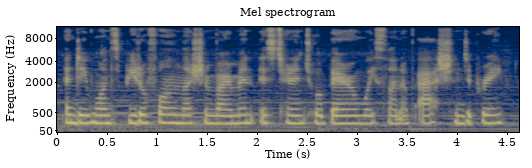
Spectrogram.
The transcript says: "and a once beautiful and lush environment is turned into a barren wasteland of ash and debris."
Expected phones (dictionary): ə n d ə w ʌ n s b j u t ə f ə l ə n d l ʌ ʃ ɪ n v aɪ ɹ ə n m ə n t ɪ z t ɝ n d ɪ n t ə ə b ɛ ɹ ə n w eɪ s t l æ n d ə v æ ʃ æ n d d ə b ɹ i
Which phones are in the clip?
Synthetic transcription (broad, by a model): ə n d ə w ʌ n s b j u t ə f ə l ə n l ʌ ʃ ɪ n v aɪ ɹ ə n m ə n t ɪ z t ɝ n ɪ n t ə ə b ɛ ɹ ə n w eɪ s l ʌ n ə v æ ʃ n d d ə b ɹ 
